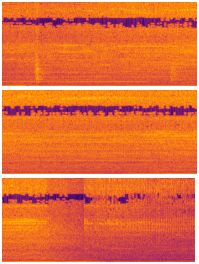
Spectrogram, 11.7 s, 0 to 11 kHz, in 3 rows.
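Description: Honda Civic Type R FK8's 2.0-litre turbocharged four-cylinder engine idling steadily on its new big-bore throttle body, its idle speed dropping and settling lower near the end. The idle is smooth, showing no vacuum leaks at the new gaskets.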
